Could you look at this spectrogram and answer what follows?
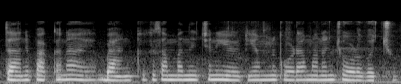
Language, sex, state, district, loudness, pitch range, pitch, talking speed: Telugu, female, Andhra Pradesh, Krishna, -17 LUFS, 200-210 Hz, 205 Hz, 165 wpm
